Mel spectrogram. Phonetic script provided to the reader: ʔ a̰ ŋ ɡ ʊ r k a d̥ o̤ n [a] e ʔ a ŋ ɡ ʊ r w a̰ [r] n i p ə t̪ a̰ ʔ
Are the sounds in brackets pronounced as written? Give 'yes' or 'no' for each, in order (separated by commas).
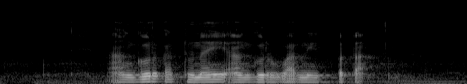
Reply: yes, yes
